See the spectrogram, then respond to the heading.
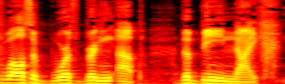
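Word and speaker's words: bean nighe: It's spelled Bean, B-E-A-N. – Yeah. – And then Nye, as in like N-I-G-H-E. – Oh, yeah. – Bean Nye, or something like that.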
